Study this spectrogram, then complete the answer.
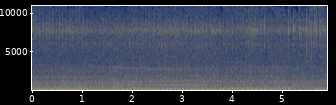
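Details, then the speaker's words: Craftsman GT6000 garden tractor repowered with a Briggs & Stratton Vanguard 16 hp horizontal-shaft engine, first run after install: steady even single-cylinder thump, no knocks or misses; it stopped when the black-wire kill switch was on; normal running. "yeah that sounds great doesn't yep that was the shutoff this black wire kill switch was on"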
